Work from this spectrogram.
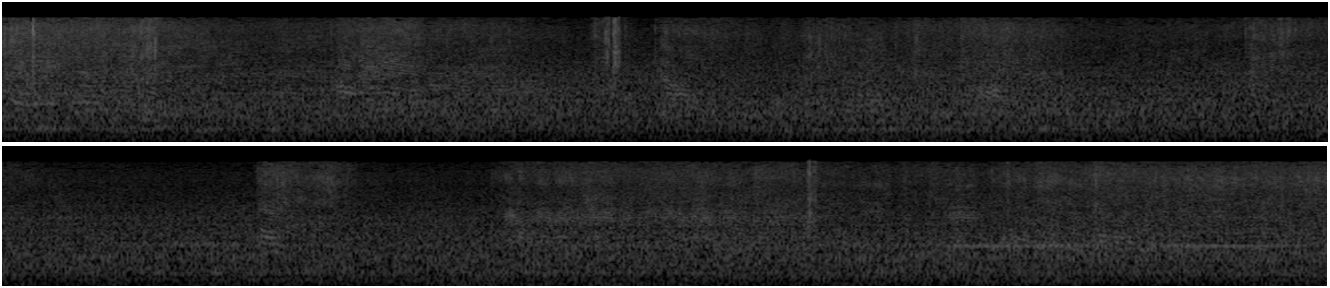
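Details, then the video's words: Honey bees in their top-bar hive make a continuous, grainy hum that barely changes in loudness, dotted with occasional light ticks and a faint whining tone. "Bees in a topbar hive"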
